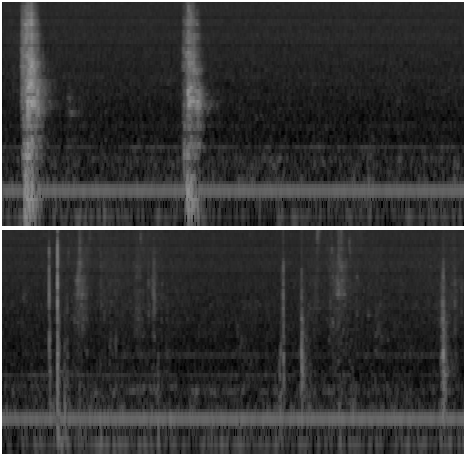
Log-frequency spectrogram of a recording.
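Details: Dog named Buddy coughing: two short, harsh coughing bursts early on, then quiet with faint clicks over a steady low room hum.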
